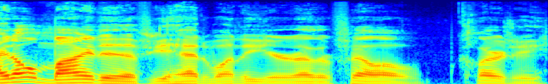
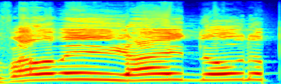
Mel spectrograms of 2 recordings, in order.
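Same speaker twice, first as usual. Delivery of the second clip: high, loud rallying cry; shrieked call to follow, far higher than usual; mock leader; 18 dB louder than usual. Leader calling everyone toward the cliff, high mock shout. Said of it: "because the leader's saying".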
